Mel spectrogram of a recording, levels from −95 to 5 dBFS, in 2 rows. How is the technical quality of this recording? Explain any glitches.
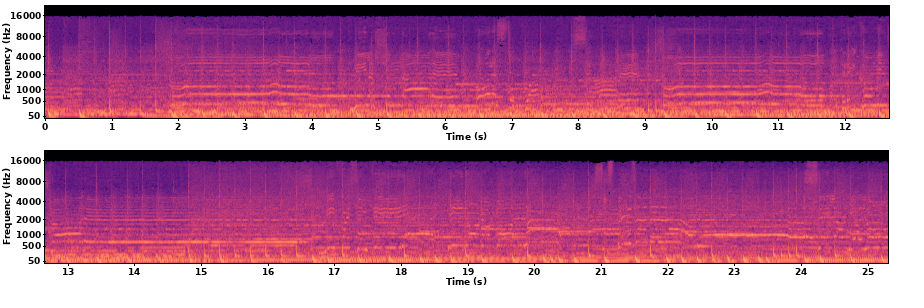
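The recording's quality is marred by one fault, an unreliable data bit, running from the start to 17.72 s. One bit of each sample word flips at random, adding identical spikes of about -33 dBFS. The result is a steady fizzy crackle that continues through pauses. On a waveform this shows as scattered needles of equal height. A spectrogram shows broadband speckle across all frequencies that stops abruptly at 17.72 s.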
